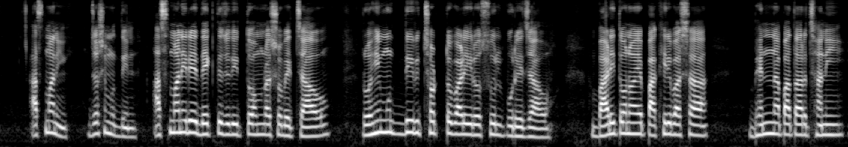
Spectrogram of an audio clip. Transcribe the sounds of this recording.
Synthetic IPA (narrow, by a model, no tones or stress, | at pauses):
a̰smani | d͡ʑoʃimud̪ːin | asmaniɾed̪ek̚ʰt̪ed͡ʑod̪it̪omɾaʃobet͡ɕao | ɾoɦimud̪ːiɾt͡ɕʰoʈːobaɽiɾosulp̬uɾed͡ʑao | baɽit̪onɔepakʰiɾbʱaʃa | bʱenːapat̪aɾt͡ɕʰani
